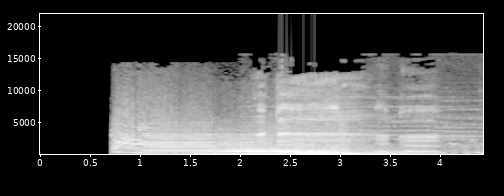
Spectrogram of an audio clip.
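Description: Title-animation sound effect: a loud sustained tone of several pitches that starts suddenly just under a second in, dips in pitch at its onset, and slides down in pitch near the end.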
